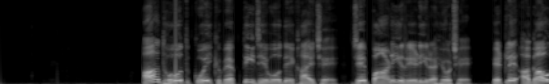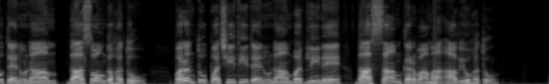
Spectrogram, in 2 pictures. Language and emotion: Gujarati, neutral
